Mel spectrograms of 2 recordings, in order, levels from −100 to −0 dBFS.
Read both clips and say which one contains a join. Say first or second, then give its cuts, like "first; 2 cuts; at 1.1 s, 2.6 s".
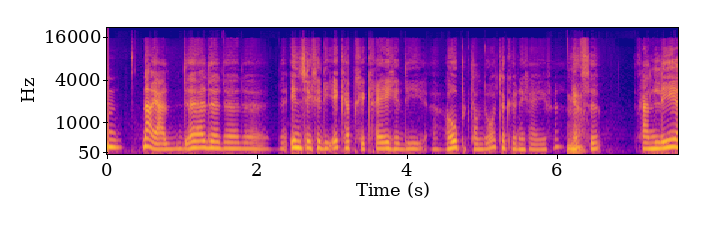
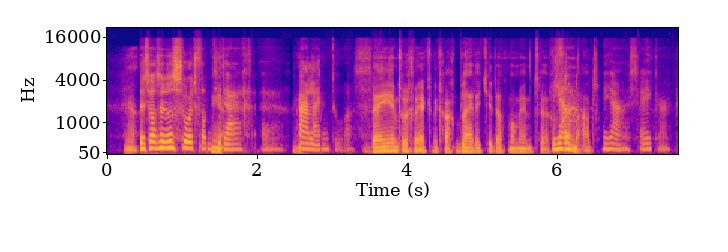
second; 3 cuts; at 1.3 s, 2.4 s, 3.8 s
